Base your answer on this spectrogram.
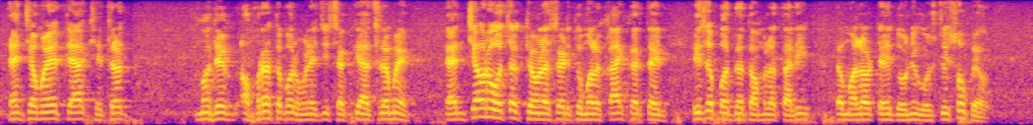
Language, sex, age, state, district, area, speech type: Marathi, male, 60+, Maharashtra, Thane, urban, spontaneous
